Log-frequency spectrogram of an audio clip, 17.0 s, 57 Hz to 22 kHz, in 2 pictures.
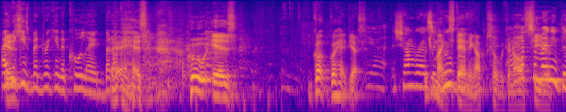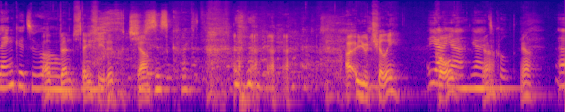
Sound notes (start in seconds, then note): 2.0 a few chuckles; 12.8 laughter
